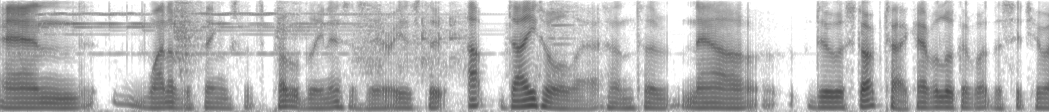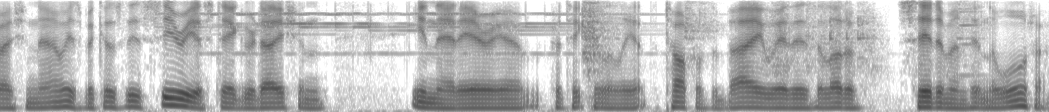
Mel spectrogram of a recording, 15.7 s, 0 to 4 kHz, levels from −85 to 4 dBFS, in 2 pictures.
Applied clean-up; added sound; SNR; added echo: none; Squeak + Bell; 18 dB; none.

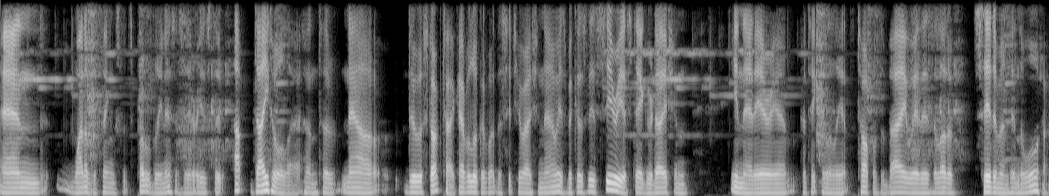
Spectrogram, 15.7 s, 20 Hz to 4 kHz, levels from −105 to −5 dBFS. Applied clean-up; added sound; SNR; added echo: classical method log-MMSE.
